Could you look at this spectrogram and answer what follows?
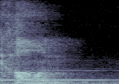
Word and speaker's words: column: There are also silent letters at the end of words like the N in autumn and column.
